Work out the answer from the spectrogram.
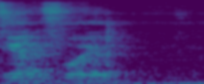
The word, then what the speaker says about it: Fianna Fáil: Called Fianna Fáil. The name is spelled like the English word fail, but foil in Irish means destiny.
